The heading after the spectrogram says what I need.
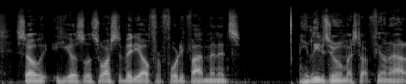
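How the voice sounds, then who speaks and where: With vocal fry and a very deep, low pitch, a man talks at a very fast pace on a very clean recording with a silent background. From Seattle area, US Pacific Northwest. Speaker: comedian. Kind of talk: casual chat. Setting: studio. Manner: animated.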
